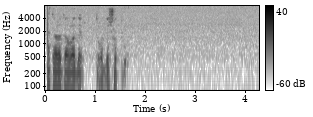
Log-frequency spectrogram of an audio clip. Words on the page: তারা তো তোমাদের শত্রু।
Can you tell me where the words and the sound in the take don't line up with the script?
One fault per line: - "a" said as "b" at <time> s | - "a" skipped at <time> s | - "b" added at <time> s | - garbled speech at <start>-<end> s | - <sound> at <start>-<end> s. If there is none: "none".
none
